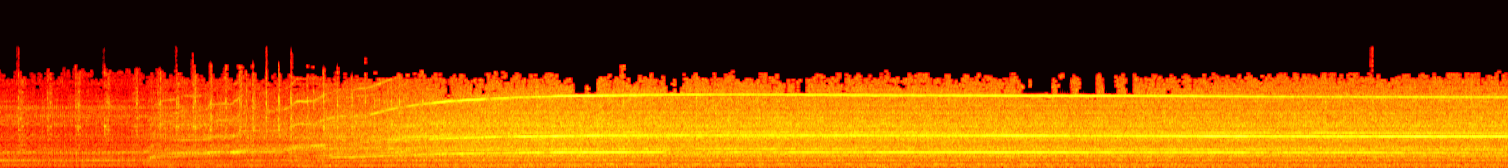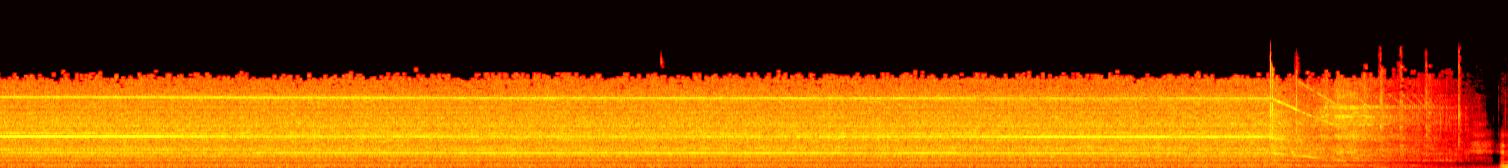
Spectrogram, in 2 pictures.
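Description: Stand mixer with a whisk attachment beating meringue at high speed toward stiff peaks. Its motor whine climbs in pitch as it speeds up over the first few seconds, runs steadily, then winds down and stops near the end.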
